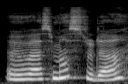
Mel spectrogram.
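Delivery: nervous, high-pitched blurt; voice oddly high. A narrator's reading. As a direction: voice jumps up in alarm. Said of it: "Meine Stimme klang merkwürdig hoch".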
